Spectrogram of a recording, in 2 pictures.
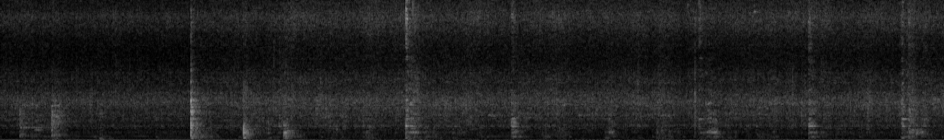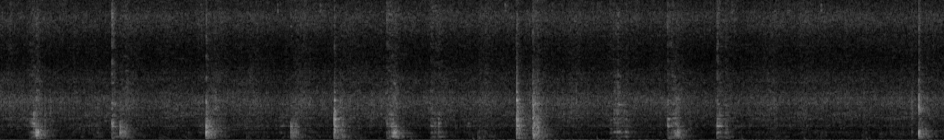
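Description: Chopped cluster beans stirring and frying with onion in a hot pan, a steady sizzle broken by regular scraping stir strokes about once a second, close and clear with no talking.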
